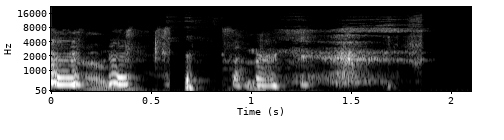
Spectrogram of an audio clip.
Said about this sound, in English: Oh, hi, sneeze.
